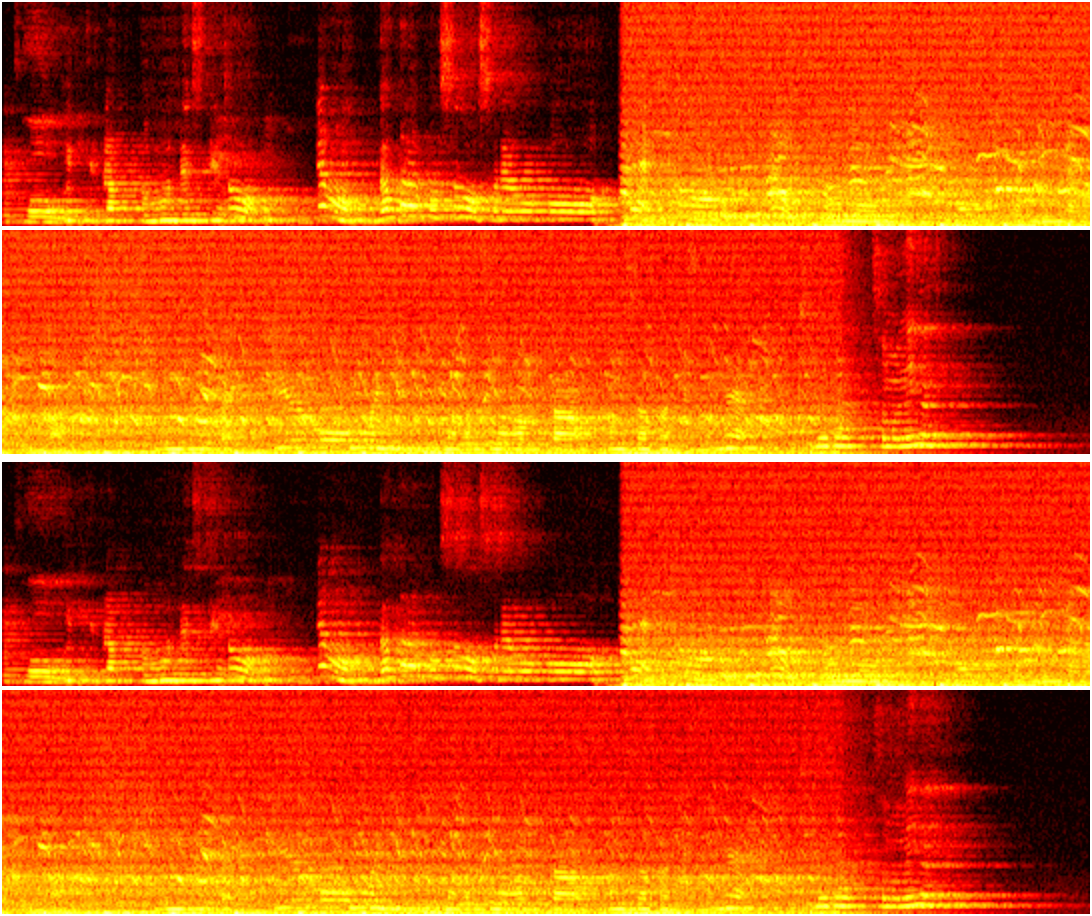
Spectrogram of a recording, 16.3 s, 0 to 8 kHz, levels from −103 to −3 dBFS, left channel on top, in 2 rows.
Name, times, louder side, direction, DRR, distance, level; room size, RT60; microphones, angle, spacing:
voice 1, 0.2-0.5 1.6-1.8 2.1-2.3 6.9-7.1 9.6-9.7 10.4-10.6 14.2-15.2, left 1 dB, 50° left, -1 dB, 2.5 m, -28 dB
voice 2, 0.7-1.9 2.4-5.5 5.7-6.7 7.1-7.3 7.6-8.9 9.3-13.8, left 2 dB, 75° left, 3 dB, 5.0 m, -26 dB
sound 1, 4.6-14.5, left 1 dB, 15° left, 2.1 m, -24 dB
Skipping heartbeat, 4.6-11.2, equal, 5° right, 2.3 m, -23 dB
29.5 x 18.5 x 7.5 m, 1.2 s
head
